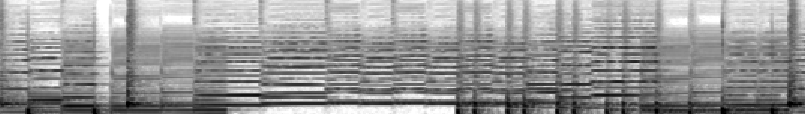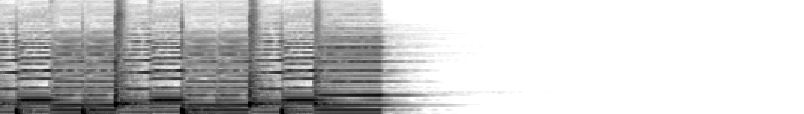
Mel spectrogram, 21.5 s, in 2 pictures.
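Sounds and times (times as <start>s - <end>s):
funk music: 0.0s - 16.4s.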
